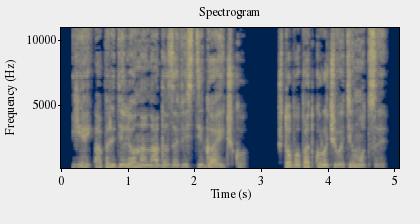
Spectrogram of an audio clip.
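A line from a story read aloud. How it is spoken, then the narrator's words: Whisper. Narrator (Russian): шепнул мне Ариша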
